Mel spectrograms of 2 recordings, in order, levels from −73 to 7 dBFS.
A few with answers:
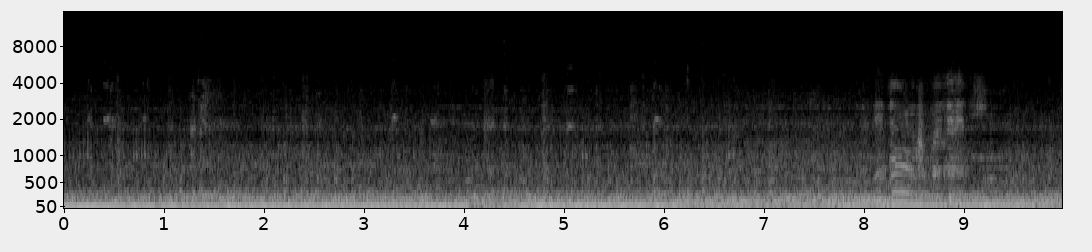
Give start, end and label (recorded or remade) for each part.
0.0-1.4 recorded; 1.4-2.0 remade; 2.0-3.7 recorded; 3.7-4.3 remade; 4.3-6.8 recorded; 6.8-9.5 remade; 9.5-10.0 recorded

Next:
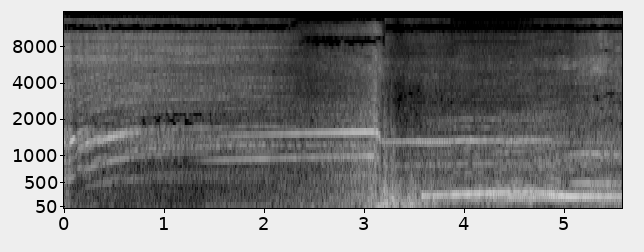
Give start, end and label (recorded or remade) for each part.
0.0-3.9 recorded; 3.9-4.7 remade; 4.7-5.6 recorded

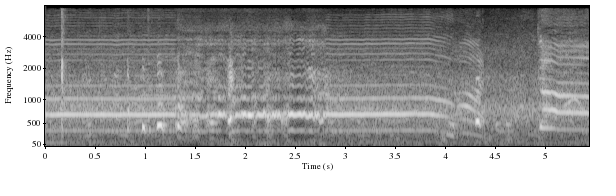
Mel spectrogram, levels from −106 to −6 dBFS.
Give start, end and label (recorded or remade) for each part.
0.0-1.3 recorded; 1.3-2.8 remade; 2.8-5.4 recorded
